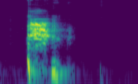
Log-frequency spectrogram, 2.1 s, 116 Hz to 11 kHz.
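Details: A single harsh adult cough with a voiced tail close to throat clearing, then a faint click and silence, during the Korean president's statement at the Korea–Philippines summit on 7 Oct 2024.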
